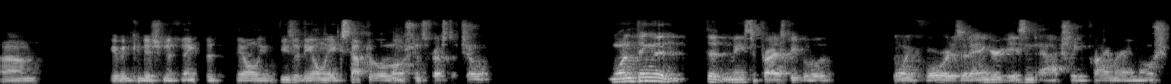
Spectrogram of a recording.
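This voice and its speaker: In a western Canadian accent, the speaker talks at a fairly quick pace, broken by long, frequent pauses. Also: man, fairly low pitch for a man. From Alberta, Canada. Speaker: psychologist. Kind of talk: panel discussion.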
